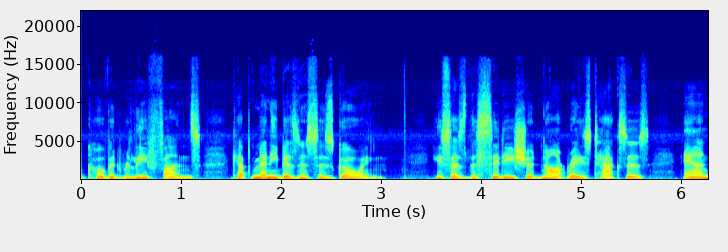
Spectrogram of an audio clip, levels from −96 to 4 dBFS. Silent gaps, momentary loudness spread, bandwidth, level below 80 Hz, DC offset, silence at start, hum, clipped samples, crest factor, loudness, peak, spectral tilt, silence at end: none; 10 LU; 15.5 kHz; -54 dBFS; under 0.1%; 0.05 s; none; under 0.1%; 16 dB; -27 LUFS; -12 dBFS; -5.5 dB/octave; 0 s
